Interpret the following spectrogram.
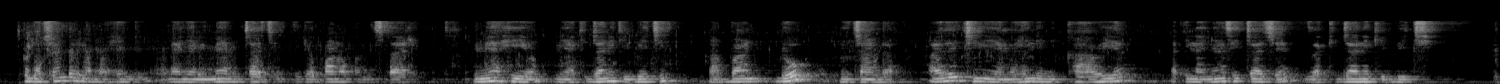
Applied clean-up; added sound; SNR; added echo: neural separator model SepFormer DNS4.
